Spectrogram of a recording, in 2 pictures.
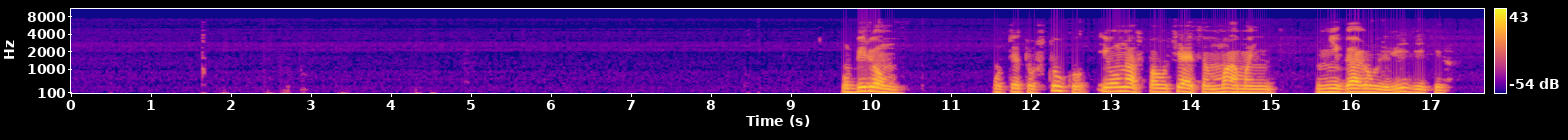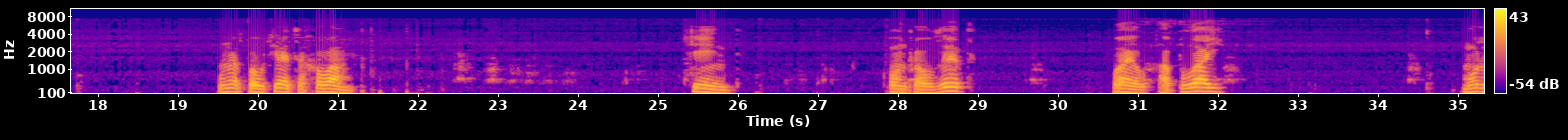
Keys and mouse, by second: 0.6 click, 0.8-1.8 drag, 8.6 click, 10.2 drag, 10.8-12.8 middle drag, 16.4 click, 17.1-17.8 middle drag, 18.8-19.9 drag, 20.9 ctrl+z, 25.1 click, 26.4-27.1 middle drag, 28.2 ctrl+z, 30.6-31.6 drag, 33.4-34.8 middle drag.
